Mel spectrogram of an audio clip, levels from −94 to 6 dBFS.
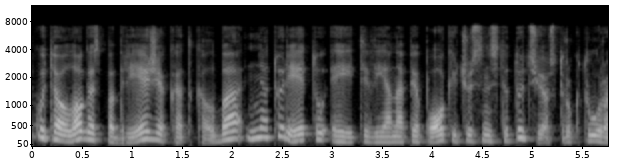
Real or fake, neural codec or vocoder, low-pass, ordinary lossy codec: real; none; 7.2 kHz; MP3, 96 kbps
